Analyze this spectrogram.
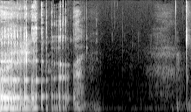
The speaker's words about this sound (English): And burping.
